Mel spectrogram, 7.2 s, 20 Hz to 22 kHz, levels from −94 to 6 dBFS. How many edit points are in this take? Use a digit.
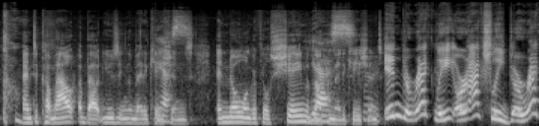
1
